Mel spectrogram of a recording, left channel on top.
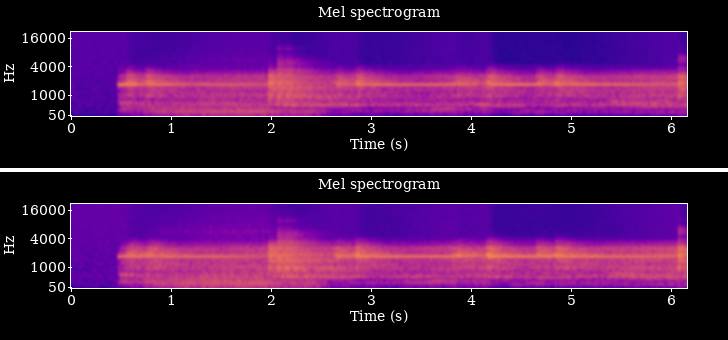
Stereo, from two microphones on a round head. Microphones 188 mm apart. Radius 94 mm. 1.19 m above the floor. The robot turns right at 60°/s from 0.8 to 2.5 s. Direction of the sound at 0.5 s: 85° left.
